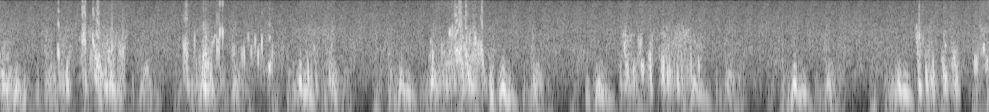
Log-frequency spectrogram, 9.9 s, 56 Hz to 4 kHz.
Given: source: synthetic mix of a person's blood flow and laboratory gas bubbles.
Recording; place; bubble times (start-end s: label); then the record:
Doppler ultrasound of blood flow; precordium
0.00-0.15 s: bubbles
0.55-1.29 s: bubbles
1.83-2.28 s: bubbles
2.32-2.78 s: bubbles
3.01-3.37 s: bubbles
4.29-4.98 s: bubbles
6.19-6.56 s: bubbles
6.58-7.06 s: bubbles
9.14-9.62 s: bubbles
9.72-9.90 s: bubbles
From the record:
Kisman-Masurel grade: 333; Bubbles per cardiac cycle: rolling drumbeat, 9 or more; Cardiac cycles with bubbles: 50 to 99%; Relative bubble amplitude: loud (0.450 to 0.775); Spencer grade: 3 (all of the cardiac periods contain showers or single bubble signals, but not dominating or overriding the cardiac motion signals); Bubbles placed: anywhere in the cardiac cycle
